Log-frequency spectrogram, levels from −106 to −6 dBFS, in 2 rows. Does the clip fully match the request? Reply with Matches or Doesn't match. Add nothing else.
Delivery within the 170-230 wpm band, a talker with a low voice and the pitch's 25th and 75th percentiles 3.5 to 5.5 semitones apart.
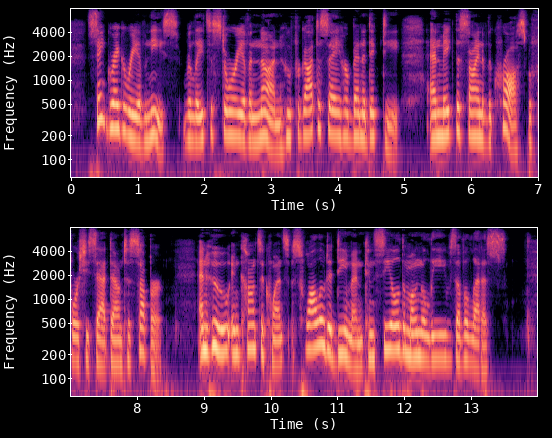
Doesn't match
